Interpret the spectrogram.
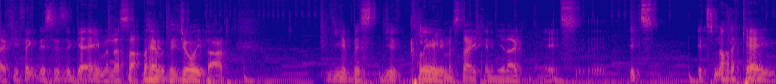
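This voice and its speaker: A man hosting a livestream, commentating a virtual bike race in a chatty way and talking to viewers. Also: lowish voice. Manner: excitable, shouts at the finish, chatty with viewers.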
